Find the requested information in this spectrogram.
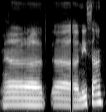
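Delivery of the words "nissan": Nissan as NEE-sahn, long open second vowel; American pronunciation. Real, not acted. American answering a British co-host's car quiz, American pronunciation. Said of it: "Americans pronounce all Japanese cars wrong".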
